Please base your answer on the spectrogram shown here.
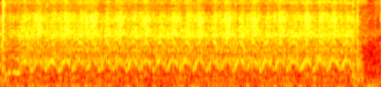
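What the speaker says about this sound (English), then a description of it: "Let's see how well it cranks now." A retro Italian camper's engine cranks over steadily on its starter for nearly four seconds, close and loud, with an even, rhythmic compression pulse and no catch before it stops.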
